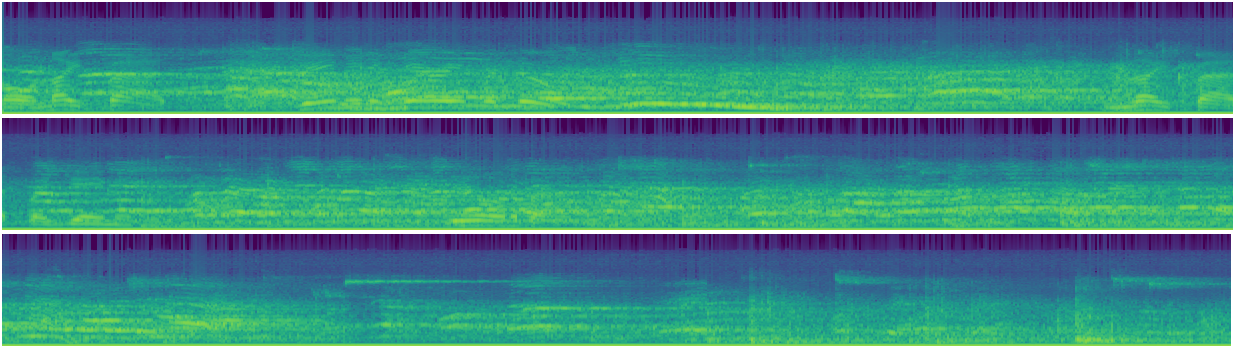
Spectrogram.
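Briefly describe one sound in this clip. Several men and women talk and shout nearby in a large echoing hall.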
